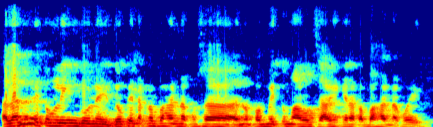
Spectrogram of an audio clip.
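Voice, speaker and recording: A man with a Filipino accent teaches his congregation like a pastor, peppering the lesson with joking asides and rhetorical questions. His voice sits a little high for a man. The recording is dull and lo-fi. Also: fairly even intonation, very fast. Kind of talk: sermon-style teaching to a congregation.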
